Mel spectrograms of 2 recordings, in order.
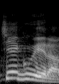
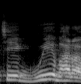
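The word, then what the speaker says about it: Che Guevara: Actually তার নাম চে গুয়েরা, বুঝছেন? কেন জানি আমরা বাঙালিরা একে চে গুয়েভারা বলি। আমি সব বইয়েও এটাই লেখা থাকে চে গুয়েভারা, কিন্তু আমি তাদের প্রোনাউন্সিয়েশন শুনেছি, তারা বলে চে গুয়েরা। চে গুয়েরা না বলে আমরা বলি চে গুয়েভারা, ঠিক আছে?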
